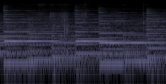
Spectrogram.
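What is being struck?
Nothing is struck.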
